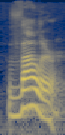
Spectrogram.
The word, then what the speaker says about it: valor: jazz word number eight valor valor valor the stress is at the beginning means bravery or courage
